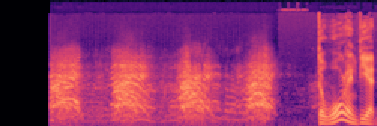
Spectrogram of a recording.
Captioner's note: chanting "Strike!"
